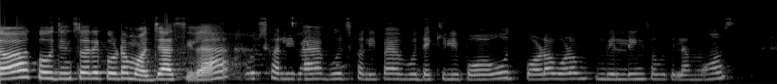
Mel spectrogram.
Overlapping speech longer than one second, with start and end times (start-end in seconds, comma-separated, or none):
none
